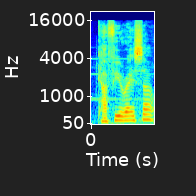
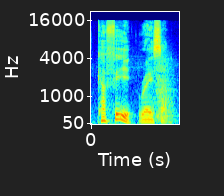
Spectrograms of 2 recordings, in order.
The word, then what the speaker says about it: Café Racer: klugscheißer punkt aufschreiben denn das heißt nicht café racer oder café racer hier ist jetzt auch in vielen tv magazin falsch ausgesprochen wird sondern es heißt café racer denn es hat weniger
